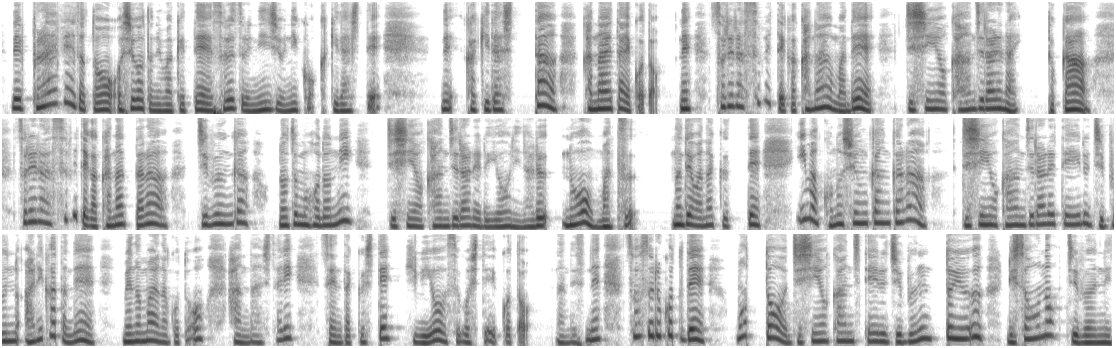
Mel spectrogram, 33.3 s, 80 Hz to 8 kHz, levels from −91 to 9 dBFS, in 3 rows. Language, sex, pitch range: Japanese, female, 190-255 Hz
